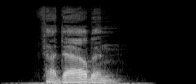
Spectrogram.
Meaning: 1. gerund of verderben 2. gerund of verderben: ruin, doom
- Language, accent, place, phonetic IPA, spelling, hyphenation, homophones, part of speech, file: German, Germany, Berlin, [fɛɐ̯ˈdɛʁbən], Verderben, Ver‧der‧ben, verderben, noun, De-Verderben.ogg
